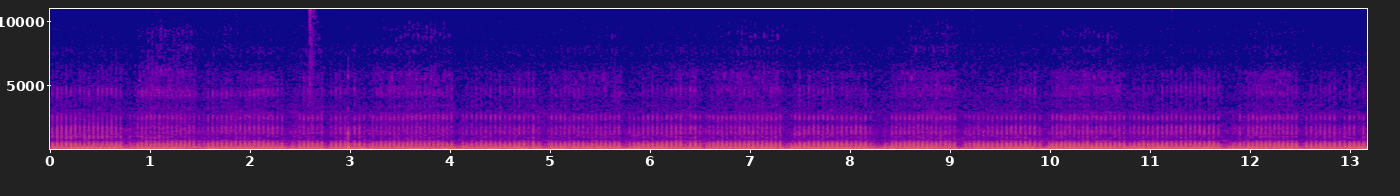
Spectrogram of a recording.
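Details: Continuous deep purring from Okayu, a house Persian cat, recorded close for ASMR. The rough, vibrating drone repeats in even cycles with a brief dip roughly every 0.8 seconds and no other clear sounds.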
